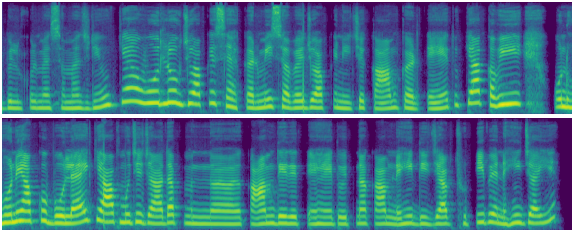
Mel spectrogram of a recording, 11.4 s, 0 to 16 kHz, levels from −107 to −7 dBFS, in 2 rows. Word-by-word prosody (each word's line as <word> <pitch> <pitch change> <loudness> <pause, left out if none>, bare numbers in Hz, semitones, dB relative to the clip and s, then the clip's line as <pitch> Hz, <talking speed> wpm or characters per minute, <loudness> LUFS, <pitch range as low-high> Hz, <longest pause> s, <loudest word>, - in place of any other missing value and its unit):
बिल्कुल 210 +1 -7
मैं 210 0 -4
समझ 205 -1 -5
रही 215 +3 -6
हूँ। 285 +5 0
क्या 425 +4 0
वो 375 +1 +4
लोग 370 0 +3
जो 360 - 0
आपके 340 +2 -1
सहकर्मी 235 - -1
सब 235 -4 -1
हैं, 220 - 0
जो 225 +1 -1
आपके 220 +1 -5
नीचे 205 +1 -5
काम 195 +2 -2
करते 195 -3 -5
हैं, 215 +3 -2
तो 310 - -10
क्या 370 +5 +3
कभी 330 +4 +6 0.3
उन्होंने 255 +4 +5
आपको 315 0 +3
बोला 235 0 +5
है 275 +6 +3
कि 330 0 -4
आप 280 -1 +5
मुझे 270 +1 0
ज़्यादा 240 +1 +1
प 255 - -16
न 215 -2 -2
काम 215 +3 +1
दे 235 0 +2
देते 225 -1 -3
हैं, 215 0 -3
तो 215 - -3
इतना 230 +2 -4
काम 220 -1 -2
नहीं 215 +3 -2
दीजिए, 220 0 -2
आप 220 0 -1
छुट्टी 255 +4 -5
पे 270 -1 0
नहीं 235 +3 -2
जाइए? 255 - -2
230 Hz, 240 wpm, -23 LUFS, 215-275 Hz, 0.3 s, कभी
